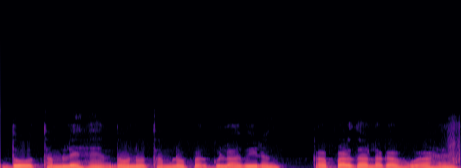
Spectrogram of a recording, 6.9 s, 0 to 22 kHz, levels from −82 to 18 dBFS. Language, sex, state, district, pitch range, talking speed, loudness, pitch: Hindi, male, Chhattisgarh, Korba, 105-115 Hz, 115 wpm, -17 LUFS, 110 Hz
